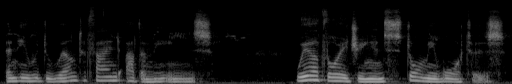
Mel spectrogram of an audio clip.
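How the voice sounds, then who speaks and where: A woman playing a shrewd, politic abbess in a radio drama, speaking in measured, stately phrases. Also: sits low, darkish tone, slightly rough. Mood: shrewd, wry. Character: shrewd, worldly, politic abbess of a Renaissance convent.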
